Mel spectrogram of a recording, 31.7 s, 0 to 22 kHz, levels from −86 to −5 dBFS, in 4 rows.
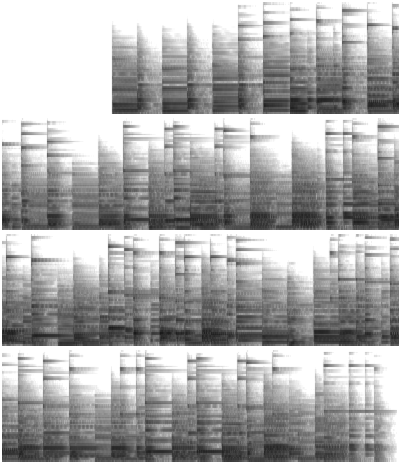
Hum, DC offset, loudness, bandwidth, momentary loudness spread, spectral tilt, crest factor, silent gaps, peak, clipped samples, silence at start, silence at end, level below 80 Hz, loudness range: none; under 0.1%; -19 LUFS; over 20 kHz; 8 LU; -5 dB/octave; 18 dB; none; -2 dBFS; under 0.1%; 2.2 s; 0.3 s; -44 dBFS; 4 LU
